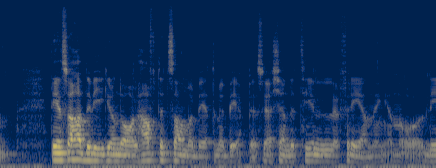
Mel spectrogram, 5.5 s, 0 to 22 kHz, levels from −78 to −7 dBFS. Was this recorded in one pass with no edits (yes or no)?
yes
